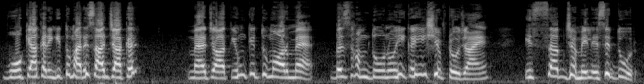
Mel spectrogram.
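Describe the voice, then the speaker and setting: A woman voicing a spoiled, quarrelsome young wife who complains loudly and tearfully in a storybook tale. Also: animated, brisk, no room sound. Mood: coaxing. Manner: shrill, loud, tearful complaining. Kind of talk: storybook voice acting.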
